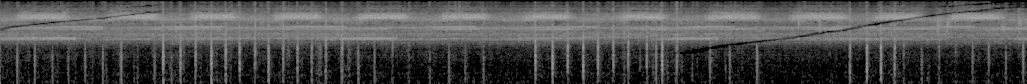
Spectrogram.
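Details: Ultrasonic song of the katydid Tettigoniopsis ashizuriensis, pitched like the Japanese house bat's calls. It is rendered as quick, sharp clicks in bursts of varying density above a continuous high, whooshing hiss.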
